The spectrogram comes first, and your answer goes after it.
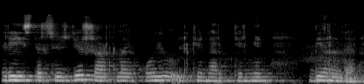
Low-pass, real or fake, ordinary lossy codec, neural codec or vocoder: none; real; none; none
